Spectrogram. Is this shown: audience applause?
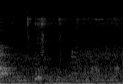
no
